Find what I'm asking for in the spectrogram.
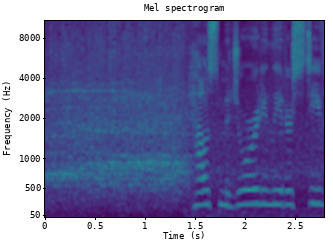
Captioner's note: cheering; applause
